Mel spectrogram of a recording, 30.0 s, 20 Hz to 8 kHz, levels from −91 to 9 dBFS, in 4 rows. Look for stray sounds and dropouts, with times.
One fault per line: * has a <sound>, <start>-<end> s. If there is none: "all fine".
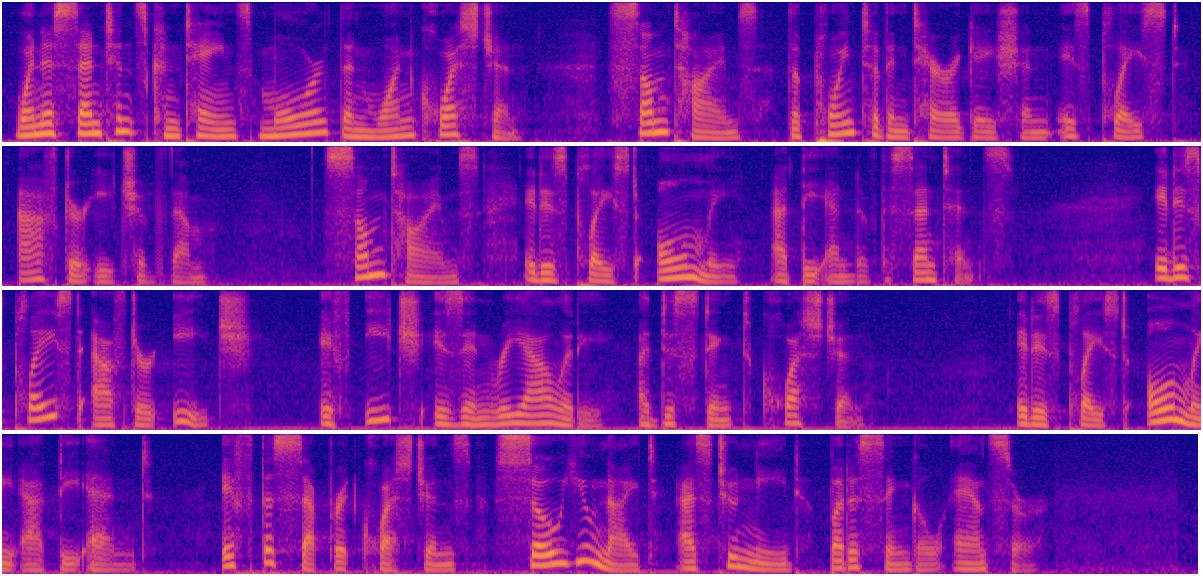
all fine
